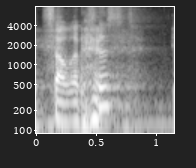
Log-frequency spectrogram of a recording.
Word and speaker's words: Solipsist: Uh, if I'm saying this right, sol- solopsist. – Solopsist. Solop- Mm-hmm. – Sloppy. I think that's right. it's not sloppy. Solipsist.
